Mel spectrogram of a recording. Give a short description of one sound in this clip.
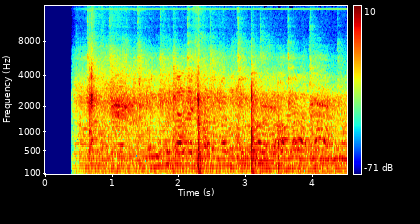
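A cleaver chops meat on a wooden block with sharp thuds.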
